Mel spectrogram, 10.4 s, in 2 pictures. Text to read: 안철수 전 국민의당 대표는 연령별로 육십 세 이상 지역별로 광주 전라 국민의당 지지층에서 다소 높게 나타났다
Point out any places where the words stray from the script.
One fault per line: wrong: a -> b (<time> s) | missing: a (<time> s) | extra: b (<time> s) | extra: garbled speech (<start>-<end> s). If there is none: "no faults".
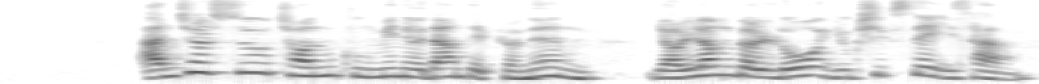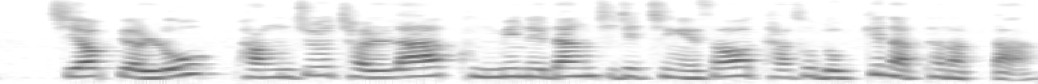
no faults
